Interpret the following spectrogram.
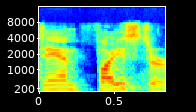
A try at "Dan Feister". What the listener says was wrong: It's pronounced Dan Feaster. It's a hard E. It's a hard E.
